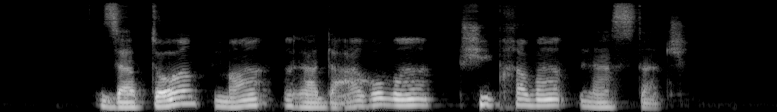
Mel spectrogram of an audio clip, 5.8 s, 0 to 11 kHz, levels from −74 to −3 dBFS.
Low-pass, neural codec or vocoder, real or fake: 9.9 kHz; codec, 32 kHz, 1.9 kbps, SNAC; fake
